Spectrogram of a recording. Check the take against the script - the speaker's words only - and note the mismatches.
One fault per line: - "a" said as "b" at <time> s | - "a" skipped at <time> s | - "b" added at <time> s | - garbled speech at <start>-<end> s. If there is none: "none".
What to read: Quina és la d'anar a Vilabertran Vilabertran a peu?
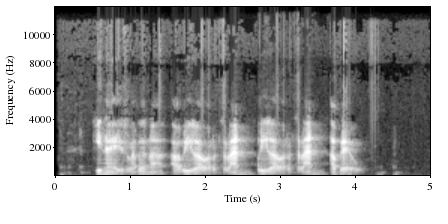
none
